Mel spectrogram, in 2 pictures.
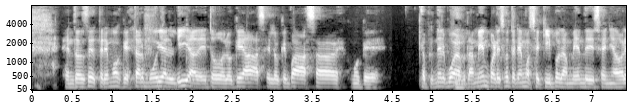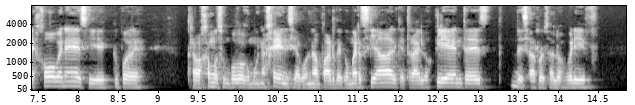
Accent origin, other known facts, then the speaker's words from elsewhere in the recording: Argentina; moved away as an adult; now in Barcelona, Spain; Yo soy argentino y en el 2000 he viajado para Barcelona.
